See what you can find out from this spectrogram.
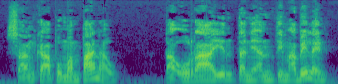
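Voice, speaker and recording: A man's voice: medium pitch, moderate pace, fairly bright tone, husky. A man acting a fussy, food-loving father in an Ilocano radio drama, speaking with an Ilocano accent. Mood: fussing.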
